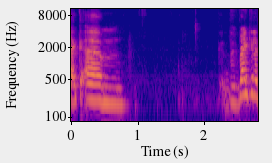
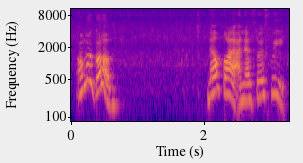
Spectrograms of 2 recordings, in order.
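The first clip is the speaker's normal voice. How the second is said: higher and louder, thrilled by the taste; excited delight; 6 semitones higher, 8 dB louder than usual. Real, not acted. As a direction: gush about how good it is. Tasting the kiwi, delighted.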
